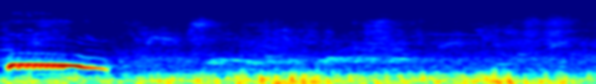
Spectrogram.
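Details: Spotted dove from an auspicious line, cooing in the 'liu tan' style: one loud, steady hooted note about half a second long that falls slightly at the end, followed by faint, quieter echoes over a low background rumble.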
